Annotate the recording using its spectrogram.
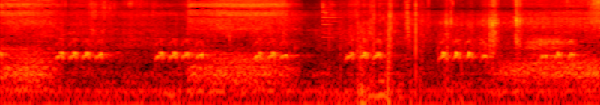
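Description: A bird calling repeatedly: a short, rapid trill of four or five notes, repeated about once a second.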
